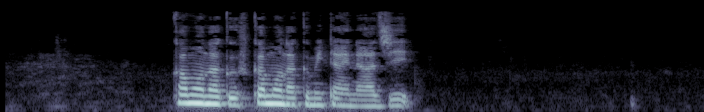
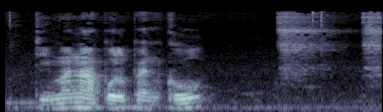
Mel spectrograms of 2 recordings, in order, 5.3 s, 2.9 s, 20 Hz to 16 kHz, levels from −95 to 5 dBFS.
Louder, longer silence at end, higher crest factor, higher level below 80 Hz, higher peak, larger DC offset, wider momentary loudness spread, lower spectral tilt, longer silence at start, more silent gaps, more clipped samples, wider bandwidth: first, -21 LUFS vs -25 LUFS; first, 2.25 s vs 0 s; about the same, 16 dB vs 20 dB; about the same, -64 dBFS vs -60 dBFS; about the same, -8 dBFS vs -6 dBFS; neither; about the same, 15 LU vs 16 LU; first, -7 dB/octave vs -4.5 dB/octave; first, 1.3 s vs 0.05 s; neither; neither; about the same, 10.5 kHz vs 11.5 kHz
